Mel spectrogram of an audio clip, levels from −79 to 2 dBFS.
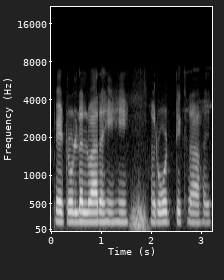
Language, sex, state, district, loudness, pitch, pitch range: Hindi, female, Madhya Pradesh, Bhopal, -16 LUFS, 175 Hz, 170-175 Hz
